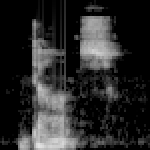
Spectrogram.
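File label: "darts", British English; pronunciations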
